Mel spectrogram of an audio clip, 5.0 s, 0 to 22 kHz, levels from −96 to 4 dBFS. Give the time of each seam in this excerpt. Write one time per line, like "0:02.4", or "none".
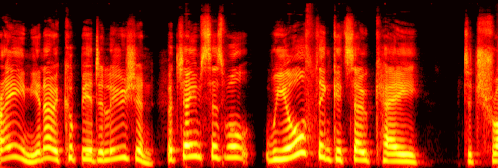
0:01.5
0:02.5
